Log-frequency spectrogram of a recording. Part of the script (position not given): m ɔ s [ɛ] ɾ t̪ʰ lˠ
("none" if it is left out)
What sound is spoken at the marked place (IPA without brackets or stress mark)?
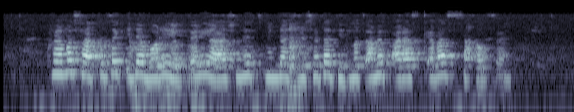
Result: a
